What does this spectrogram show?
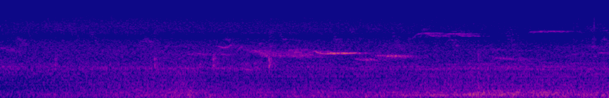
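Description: A small bird chirping a few short, gliding notes through the middle, over a steady outdoor background of low rumbling noise.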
